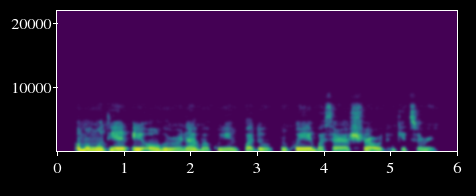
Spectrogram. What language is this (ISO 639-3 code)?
ibo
